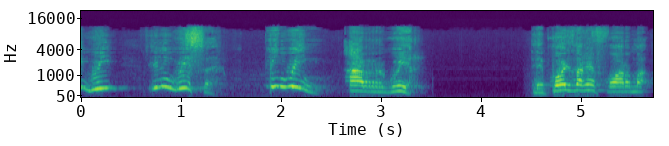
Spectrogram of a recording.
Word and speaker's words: linguiça: não seja mais usado, a pronúncia das palavras que recebiam o trema continua a mesma. Ou seja, devemos continuar pronunciando a letra U. Portanto, nada de falar linguiça, sequestro, cinquenta.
